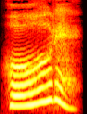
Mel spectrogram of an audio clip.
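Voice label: Voice finish, Japanese; leviachan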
